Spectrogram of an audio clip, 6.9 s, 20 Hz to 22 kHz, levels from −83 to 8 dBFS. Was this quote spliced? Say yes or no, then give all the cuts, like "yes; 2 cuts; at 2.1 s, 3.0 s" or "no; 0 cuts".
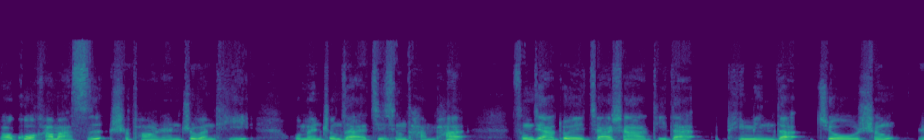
no; 0 cuts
